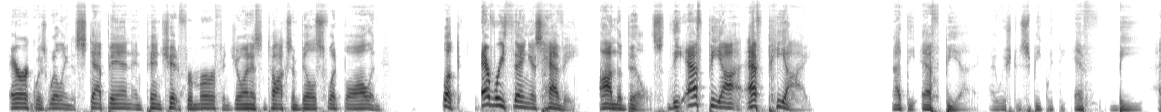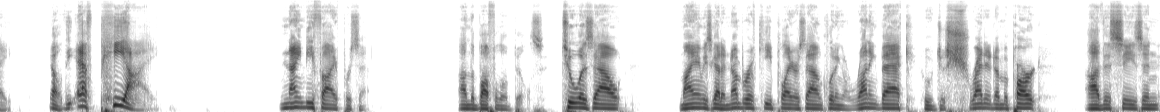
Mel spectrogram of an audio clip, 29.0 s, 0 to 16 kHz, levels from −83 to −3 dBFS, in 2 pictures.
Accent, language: American, English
